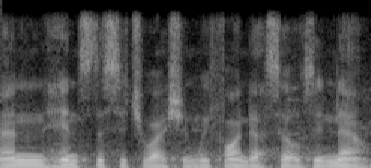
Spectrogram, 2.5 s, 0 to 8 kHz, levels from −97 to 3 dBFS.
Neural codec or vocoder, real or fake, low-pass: none; real; 7.2 kHz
